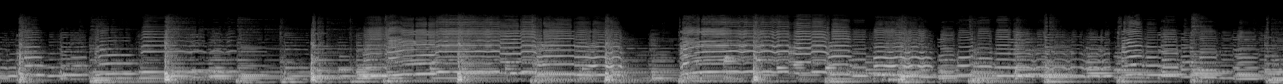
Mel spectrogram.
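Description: Instrumental break in a blues song: a lead horn plays a solo with vibrato over a band backing with a steady beat.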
